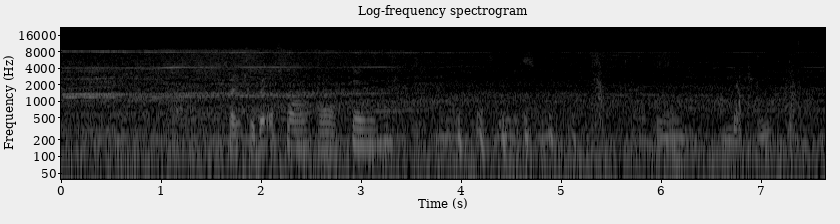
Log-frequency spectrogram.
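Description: A model plane's motor whines steadily and fades as it flies away.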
